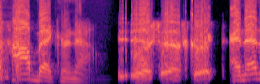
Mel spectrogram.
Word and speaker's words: Habecker: yes sir all right I've heard hey Baker I've heard how Beckert but it's a ha Becker now yes good and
